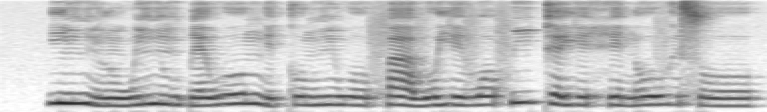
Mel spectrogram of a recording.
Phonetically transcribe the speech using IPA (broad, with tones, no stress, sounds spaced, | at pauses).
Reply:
j ĩ˦ ŋ ĩ˨ l ũ˨ w ĩ˦ ɲ ũ˧ ɡ͡b ɛ˨˦ w oː˦ ŋ e˨ k o˧ ŋ ĩ˧ w oː˧ f aː˦˨ v o˦ j e˧ v ɔ˦ f iː˦ k ɛ˧ j e˧ h e˦˨ n oː˦ v ɨ˦ s oː˧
